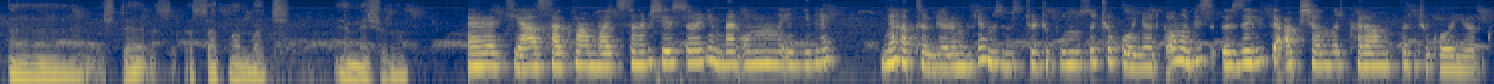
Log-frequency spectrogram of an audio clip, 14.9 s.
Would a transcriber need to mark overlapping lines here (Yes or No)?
No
